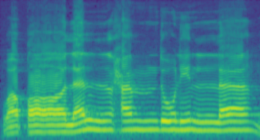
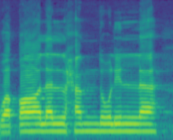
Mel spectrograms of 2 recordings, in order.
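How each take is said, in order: First: It is read with the la syllable pressed. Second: It is read plainly without pressing the la syllable. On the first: The speaker calls it right. "ada tekanannya, la" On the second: The speaker calls it wrong.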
